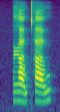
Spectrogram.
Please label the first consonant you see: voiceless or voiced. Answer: voiced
